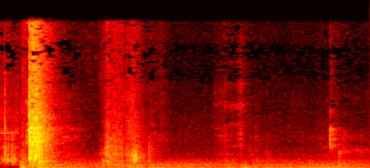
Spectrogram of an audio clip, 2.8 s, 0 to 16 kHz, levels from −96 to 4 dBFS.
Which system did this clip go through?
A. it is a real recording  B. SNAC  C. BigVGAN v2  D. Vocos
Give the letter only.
A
